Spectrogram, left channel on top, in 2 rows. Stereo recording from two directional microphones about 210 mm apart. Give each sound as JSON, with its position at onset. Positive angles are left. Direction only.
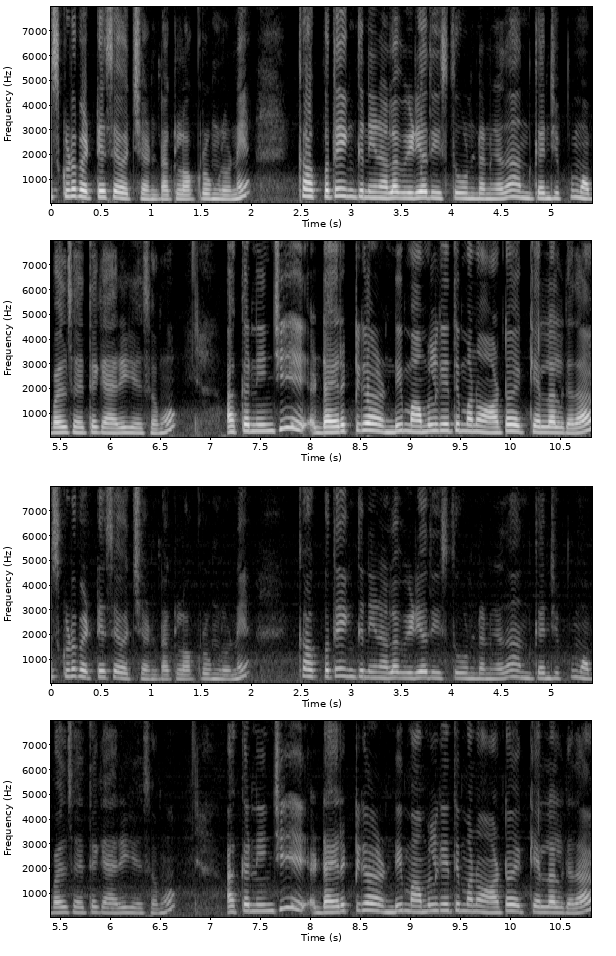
{"t": 0.0, "sound": "a woman's voice", "side_deg": 40}
{"t": 7.1, "sound": "a woman's voice", "side_deg": 25}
